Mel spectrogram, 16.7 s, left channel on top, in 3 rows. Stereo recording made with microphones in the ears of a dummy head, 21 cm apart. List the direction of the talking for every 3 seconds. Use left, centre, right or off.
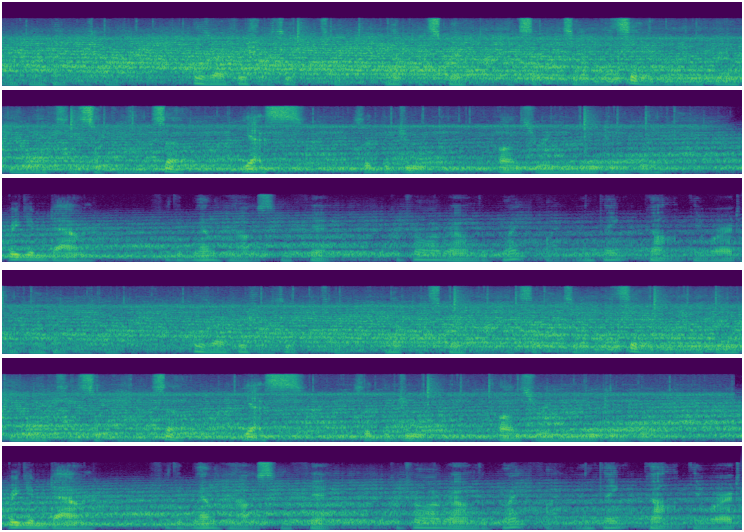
left, left, centre, right, right, right.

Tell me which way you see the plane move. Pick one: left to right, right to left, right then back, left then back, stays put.
left to right.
